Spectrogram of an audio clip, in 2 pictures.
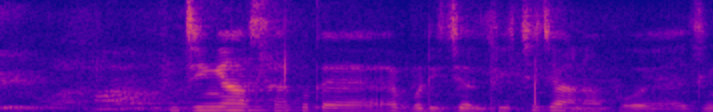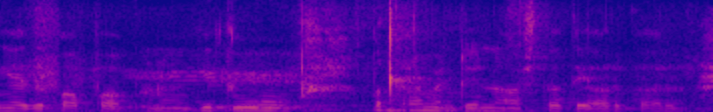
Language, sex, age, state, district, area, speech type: Dogri, female, 45-60, Jammu and Kashmir, Samba, urban, spontaneous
